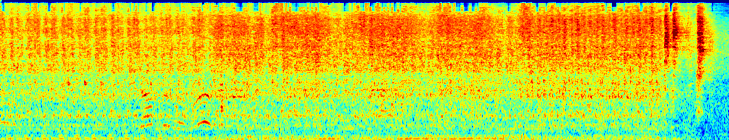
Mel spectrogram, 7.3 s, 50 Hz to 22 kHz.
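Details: 1972 Mercury Montego MX, long-sitting, carburetor was spraying gas: big engine catches and runs with a lumpy, uneven beat and wavering idle, stumbling before cutting out; owner suspects the accelerator pump isn't working and plans to pull the carb.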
